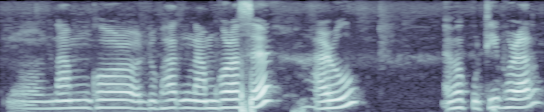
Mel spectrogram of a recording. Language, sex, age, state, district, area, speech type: Assamese, female, 30-45, Assam, Jorhat, urban, spontaneous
